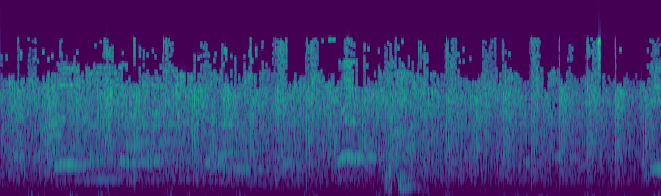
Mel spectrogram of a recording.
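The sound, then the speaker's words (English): A crowd at a religious gathering claps steadily for about several seconds after a speaker asks listeners to clap their hands if they believe. A dense, even wash of many hands with scattered voices and brief calls rising through it. “If you believe that, why don't you just clap your hands?”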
